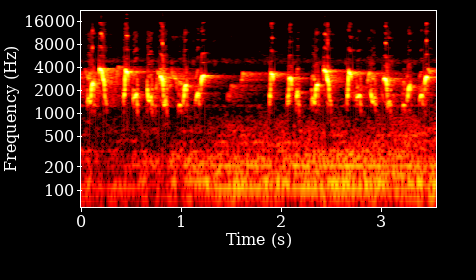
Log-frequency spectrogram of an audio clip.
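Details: Wild-bird luring session with a Streak-eared bulbul: fast, uneven strings of sharp, chirpy notes, some slurred downward, repeated almost continuously over a steady low background hum.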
